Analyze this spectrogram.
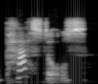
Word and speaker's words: pastels: "You always wear pastels." Emphasis on the first syllable.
